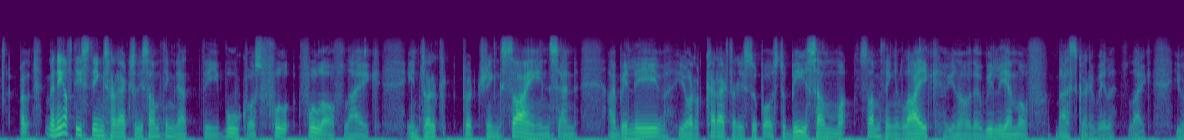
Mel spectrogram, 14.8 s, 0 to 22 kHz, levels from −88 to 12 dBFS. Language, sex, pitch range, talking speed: English, male, 95-110 Hz, 155 wpm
